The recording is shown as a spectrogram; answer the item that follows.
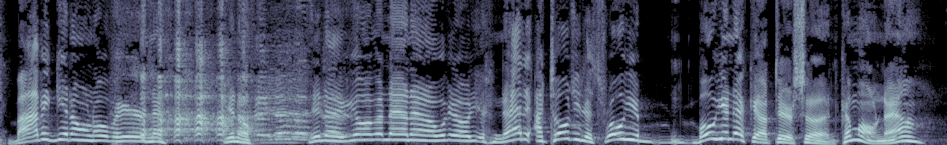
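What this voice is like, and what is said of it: High-pitched Southern accent. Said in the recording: “my baseball coach, his accent, you know. He's kind of one of those high-pitched Southerners.”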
